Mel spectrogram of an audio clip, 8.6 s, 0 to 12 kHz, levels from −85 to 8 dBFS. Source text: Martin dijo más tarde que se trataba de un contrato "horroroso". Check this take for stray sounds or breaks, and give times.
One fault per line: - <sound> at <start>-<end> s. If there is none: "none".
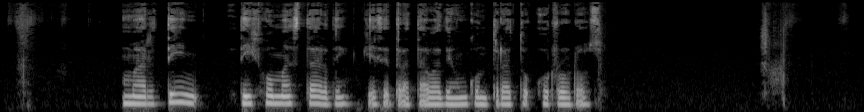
none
